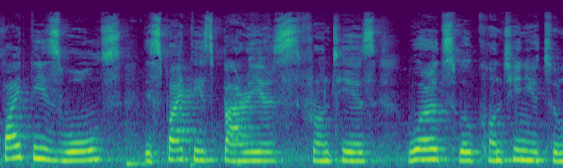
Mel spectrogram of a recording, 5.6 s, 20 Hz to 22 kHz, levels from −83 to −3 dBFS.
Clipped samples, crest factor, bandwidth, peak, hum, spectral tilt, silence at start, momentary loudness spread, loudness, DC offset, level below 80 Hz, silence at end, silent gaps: under 0.1%; 12 dB; 16.5 kHz; -6 dBFS; none; -5 dB/octave; 0 s; 6 LU; -19 LUFS; under 0.1%; -52 dBFS; 0 s; none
